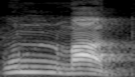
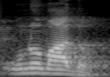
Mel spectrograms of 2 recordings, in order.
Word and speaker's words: উন্মাদ: তারপরে উন্মাদ, উন্মাদ, খেয়াল করে এখানে নয়ের নিচে হসন্ত আছে, দয়ের নিচেও আছে। আবার যদি দয়ের নিচে না দিই তাহলে হবে উন্মাদ, উচ্চারণ ভুল হয়ে যাবে।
